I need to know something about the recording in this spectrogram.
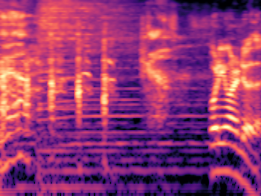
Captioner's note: laughter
